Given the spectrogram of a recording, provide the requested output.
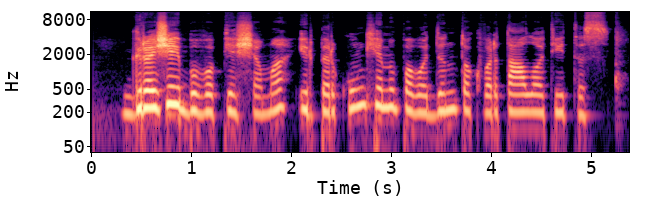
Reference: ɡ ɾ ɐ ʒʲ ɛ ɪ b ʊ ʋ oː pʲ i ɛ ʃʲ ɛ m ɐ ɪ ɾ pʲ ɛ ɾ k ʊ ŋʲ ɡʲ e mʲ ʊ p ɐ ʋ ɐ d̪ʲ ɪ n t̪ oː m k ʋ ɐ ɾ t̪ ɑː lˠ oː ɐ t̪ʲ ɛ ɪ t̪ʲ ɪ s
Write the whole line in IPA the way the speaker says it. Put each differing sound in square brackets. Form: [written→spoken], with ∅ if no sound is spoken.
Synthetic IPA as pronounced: ɡ ɾ ɐ ʒʲ ɛ ɪ b ʊ ʋ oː pʲ i ɛ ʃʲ ɛ m ɐ ɪ ɾ pʲ ɛ ɾ k ʊ ŋʲ [ɡʲ→kʲ] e mʲ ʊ p ɐ ʋ ɐ d̪ʲ ɪ n t̪ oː [m→∅] k ʋ ɐ ɾ t̪ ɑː lˠ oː ɐ t̪ʲ ɛ ɪ t̪ʲ ɪ s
